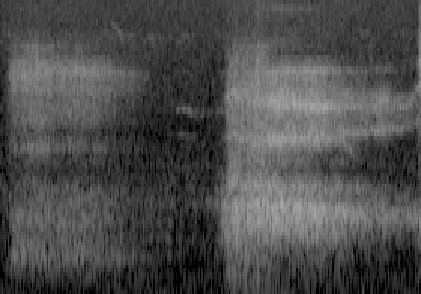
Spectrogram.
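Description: Slow, deep breathing during a gentle yoga flow: a long soft exhale fades out, a brief pause follows, then a fuller inhale swells close to the mic and holds.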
